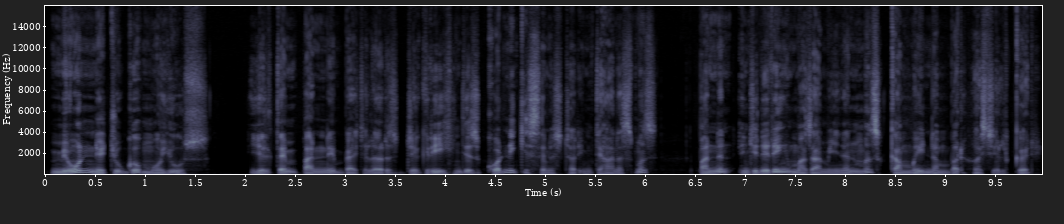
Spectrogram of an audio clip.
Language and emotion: Kashmiri, sad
